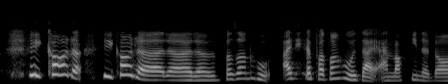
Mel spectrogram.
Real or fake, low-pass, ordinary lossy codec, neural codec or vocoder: fake; none; none; codec, 16 kHz, 1 kbps, X-Codec, WavLM features, trained on Multilingual LibriSpeech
